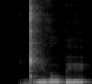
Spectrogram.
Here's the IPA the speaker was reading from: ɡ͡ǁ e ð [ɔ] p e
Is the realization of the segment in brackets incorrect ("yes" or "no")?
yes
